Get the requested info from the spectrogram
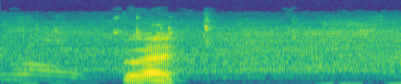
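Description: Faint basketball broadcast audio: a basketball being dribbled on a hardwood court under low arena background noise.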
